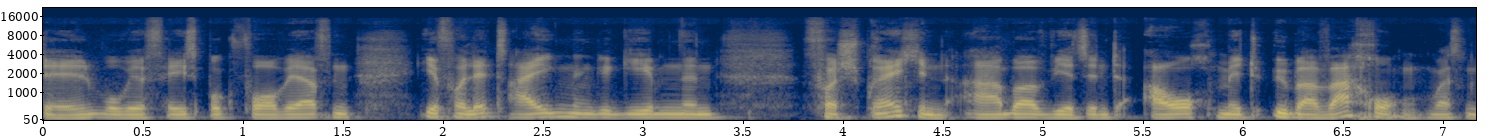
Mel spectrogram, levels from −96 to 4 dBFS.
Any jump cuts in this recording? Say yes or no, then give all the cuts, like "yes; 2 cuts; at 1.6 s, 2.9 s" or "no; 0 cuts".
yes; 1 cut; at 2.3 s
